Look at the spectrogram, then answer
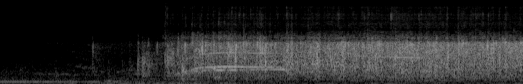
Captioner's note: audience applauding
